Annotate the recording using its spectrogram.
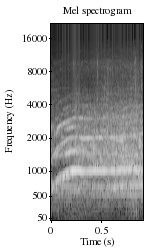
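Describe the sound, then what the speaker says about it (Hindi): A big crowd of children at a packed meet-up cheers and shouts together in one loud, brief, sustained burst of voices; individual claps are not clearly distinct. "तालियां बजा दीजिए"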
